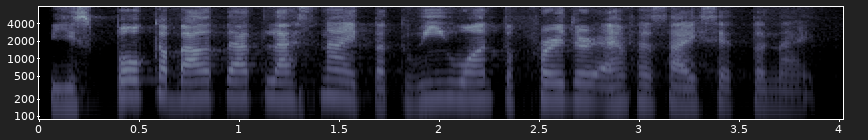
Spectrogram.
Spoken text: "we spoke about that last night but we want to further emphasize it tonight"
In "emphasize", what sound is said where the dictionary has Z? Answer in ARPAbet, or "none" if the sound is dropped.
S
